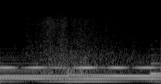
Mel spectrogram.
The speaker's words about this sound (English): You find a place to sit near the shoreline so you can watch the endless waves approaching the shore.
